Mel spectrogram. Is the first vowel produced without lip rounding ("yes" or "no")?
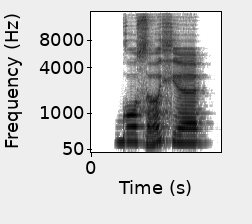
no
